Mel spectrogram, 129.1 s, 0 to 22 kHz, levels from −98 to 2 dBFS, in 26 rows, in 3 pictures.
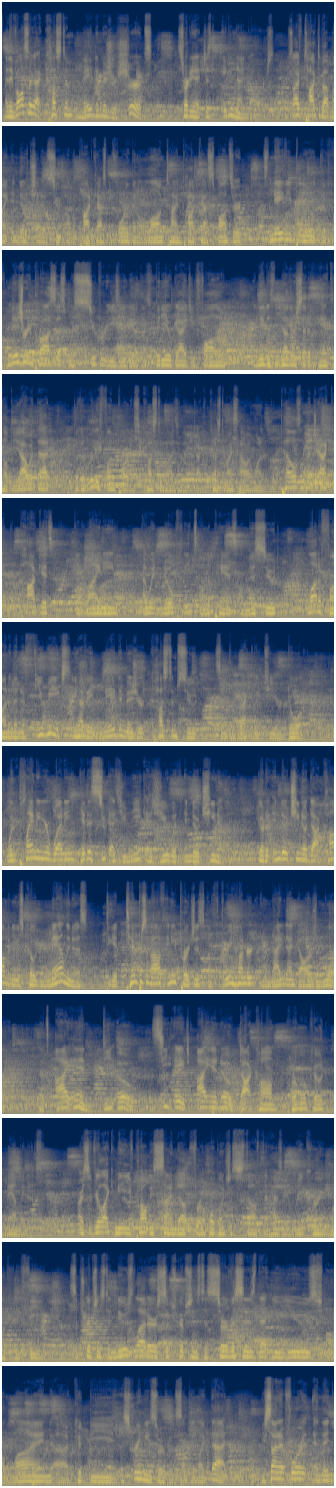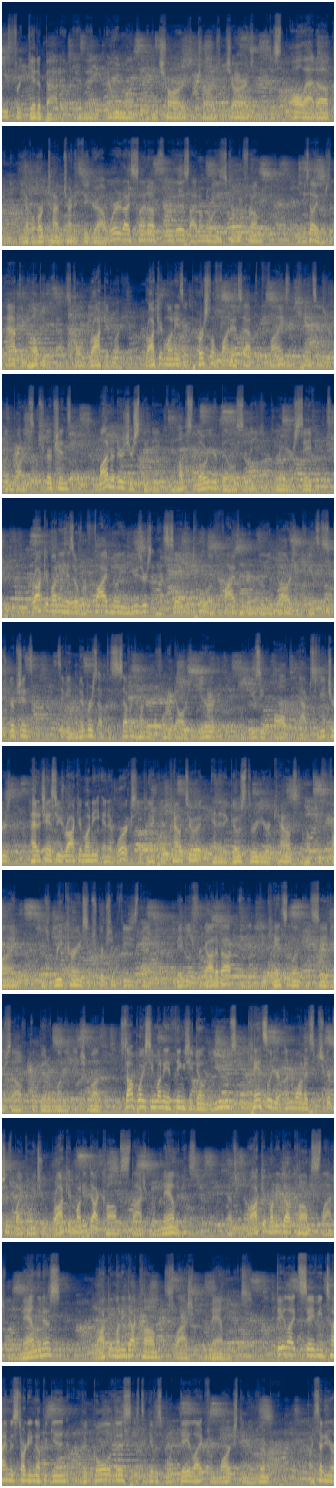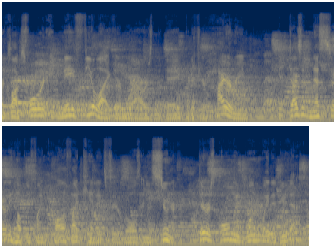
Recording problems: chatter from many people; loud; throughout; 3 dB below the speech
electrical hum; noticeable; throughout; 60 Hz, 20 dB below the speech

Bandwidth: 15 kHz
